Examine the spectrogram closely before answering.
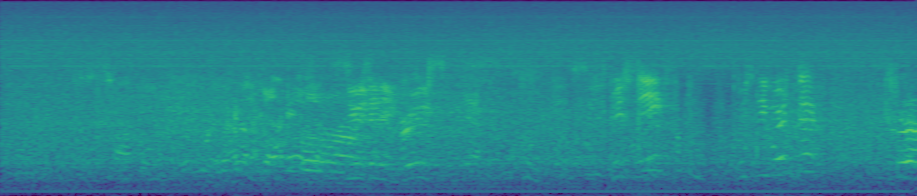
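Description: Young men talk and call out from a short distance.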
